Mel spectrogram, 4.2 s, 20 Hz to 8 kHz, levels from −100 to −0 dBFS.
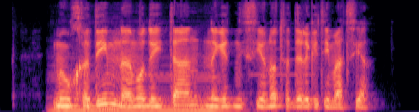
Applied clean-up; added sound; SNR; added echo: none; Bowed string instrument; 10 dB; none.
